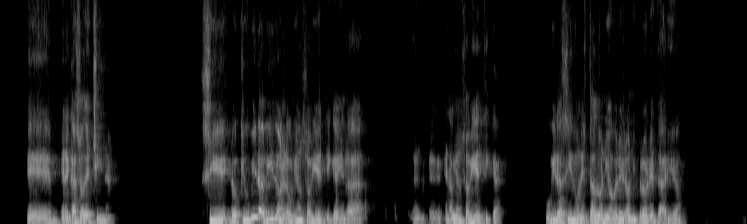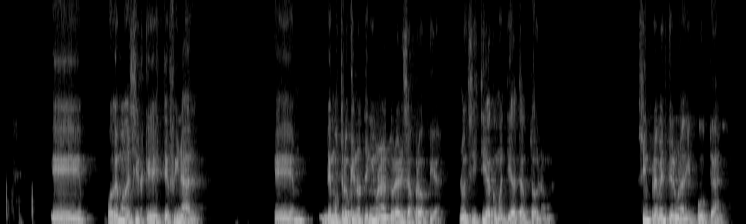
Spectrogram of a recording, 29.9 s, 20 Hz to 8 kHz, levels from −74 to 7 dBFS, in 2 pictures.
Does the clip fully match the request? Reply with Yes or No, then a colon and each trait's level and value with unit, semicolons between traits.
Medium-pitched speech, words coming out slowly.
Yes: medium, 160 Hz; slow, 110 wpm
